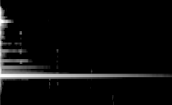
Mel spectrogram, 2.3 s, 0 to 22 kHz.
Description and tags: clean re 1
eliasheunincks musicbox-samplepack, i just cleaned it. sounds less organic now.
clean, metal, musicbox, note, sample, toy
